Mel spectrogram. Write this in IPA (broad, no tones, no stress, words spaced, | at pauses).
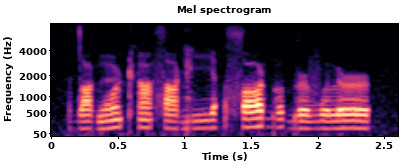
dˤoɡõ ʈʰĩsˤaɡi | sˤə˞ ɡɤɡə˞vʊlə˞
